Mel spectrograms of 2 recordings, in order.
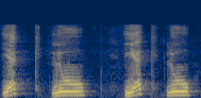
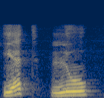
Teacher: العله ان انا عندي تاء بعديها لام، التاء من طرف اللسان واللام من حافه اللسان · Shown in: second take · فلازم ينتقل لساني يطلع كده ويلمس كده بعد كده.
